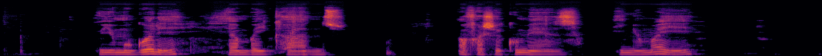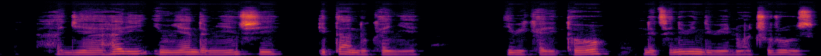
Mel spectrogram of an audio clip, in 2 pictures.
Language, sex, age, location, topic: Kinyarwanda, male, 25-35, Nyagatare, finance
